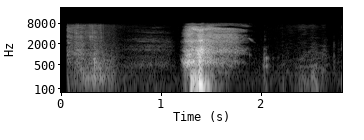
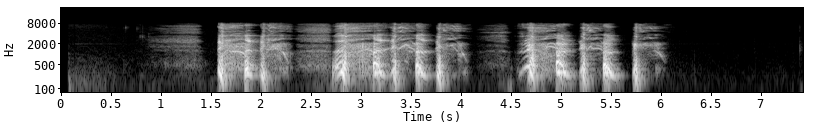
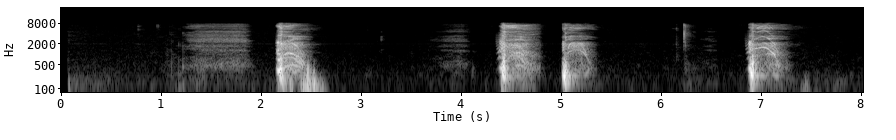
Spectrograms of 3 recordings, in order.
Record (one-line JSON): {"exhalation_length": "2.8 s", "exhalation_amplitude": 27010, "exhalation_signal_mean_std_ratio": 0.26, "cough_length": "7.4 s", "cough_amplitude": 28393, "cough_signal_mean_std_ratio": 0.39, "three_cough_length": "8.0 s", "three_cough_amplitude": 30385, "three_cough_signal_mean_std_ratio": 0.24, "survey_phase": "beta (2021-08-13 to 2022-03-07)", "age": "45-64", "gender": "Male", "wearing_mask": "No", "symptom_cough_any": true, "symptom_runny_or_blocked_nose": true, "symptom_shortness_of_breath": true, "symptom_sore_throat": true, "symptom_fatigue": true, "symptom_headache": true, "smoker_status": "Ex-smoker", "respiratory_condition_asthma": false, "respiratory_condition_other": false, "recruitment_source": "Test and Trace", "submission_delay": "2 days", "covid_test_result": "Positive", "covid_test_method": "RT-qPCR"}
